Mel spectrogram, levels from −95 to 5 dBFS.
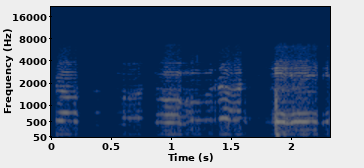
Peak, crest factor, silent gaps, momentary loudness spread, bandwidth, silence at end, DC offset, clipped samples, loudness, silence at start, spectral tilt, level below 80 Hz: -34 dBFS; 24 dB; 0.45-0.54 s, 0.78-0.86 s; 10 LU; 7.4 kHz; 0 s; under 0.1%; under 0.1%; -56 LUFS; 0.05 s; -1 dB/octave; -84 dBFS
